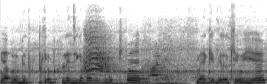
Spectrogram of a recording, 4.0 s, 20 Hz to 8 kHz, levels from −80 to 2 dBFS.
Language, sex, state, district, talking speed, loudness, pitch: Hindi, female, Rajasthan, Jaipur, 150 wpm, -14 LUFS, 200 Hz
